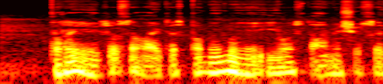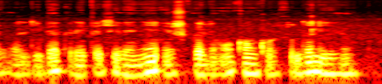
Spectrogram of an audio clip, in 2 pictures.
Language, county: Lithuanian, Kaunas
